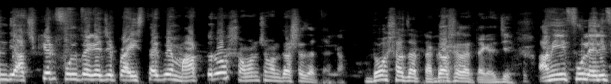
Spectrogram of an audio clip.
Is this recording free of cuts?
no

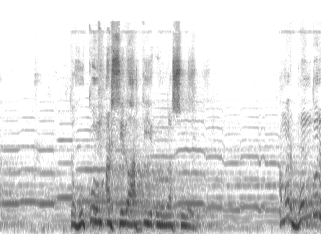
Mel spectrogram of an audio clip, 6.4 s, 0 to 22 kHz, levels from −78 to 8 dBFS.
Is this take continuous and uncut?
yes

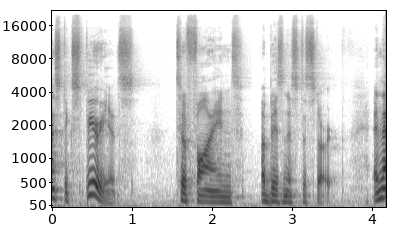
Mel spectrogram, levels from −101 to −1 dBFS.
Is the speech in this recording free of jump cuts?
yes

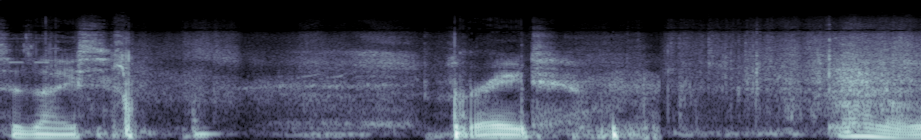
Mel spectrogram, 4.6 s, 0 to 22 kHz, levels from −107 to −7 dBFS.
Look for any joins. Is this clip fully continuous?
yes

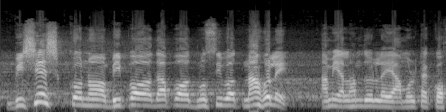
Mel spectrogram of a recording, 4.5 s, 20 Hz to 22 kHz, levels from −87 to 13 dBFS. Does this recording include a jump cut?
no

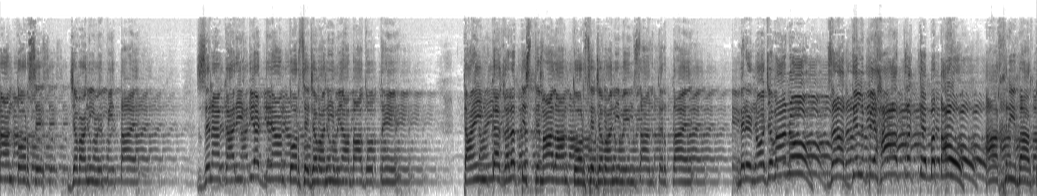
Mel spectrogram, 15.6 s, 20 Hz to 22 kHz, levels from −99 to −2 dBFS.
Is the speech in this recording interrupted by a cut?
yes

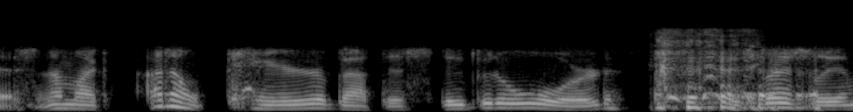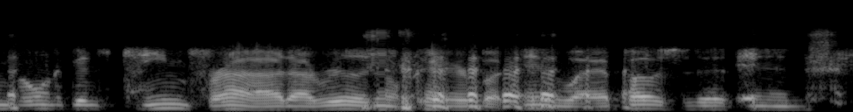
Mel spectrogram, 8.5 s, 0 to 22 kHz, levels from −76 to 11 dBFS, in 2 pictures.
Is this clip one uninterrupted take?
yes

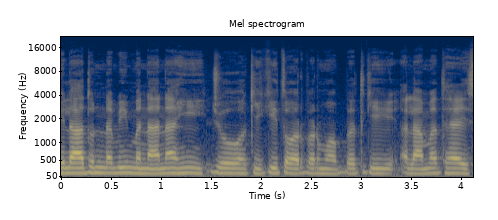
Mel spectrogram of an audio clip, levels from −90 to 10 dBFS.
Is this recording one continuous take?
no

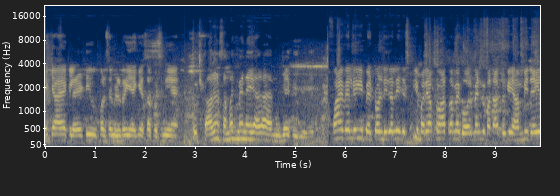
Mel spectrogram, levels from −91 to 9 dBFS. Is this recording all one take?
no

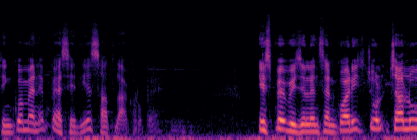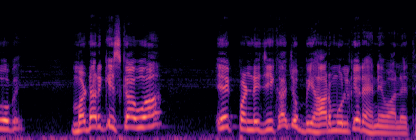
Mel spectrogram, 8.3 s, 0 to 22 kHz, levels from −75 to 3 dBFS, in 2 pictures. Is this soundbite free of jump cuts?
yes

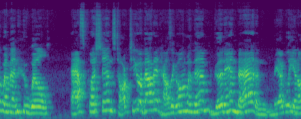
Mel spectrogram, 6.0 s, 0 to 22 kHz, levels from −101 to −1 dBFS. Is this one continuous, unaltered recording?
yes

